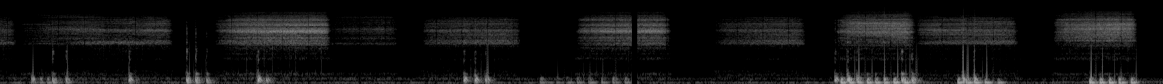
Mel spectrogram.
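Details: Nest box scene of a wild barn owl owlet with a large gerbil: repeated breathy screeching hisses, each roughly a second, alternating with clattering thumps and scuffles.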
